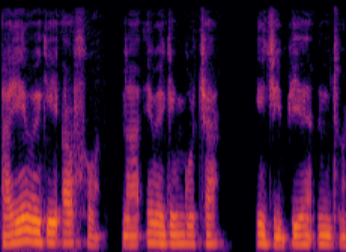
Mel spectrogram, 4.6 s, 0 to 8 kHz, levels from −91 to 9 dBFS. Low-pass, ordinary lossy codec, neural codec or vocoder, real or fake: 7.2 kHz; none; codec, 16 kHz in and 24 kHz out, 2.2 kbps, FireRedTTS-2 codec; fake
